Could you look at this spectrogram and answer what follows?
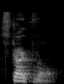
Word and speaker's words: Starkville: Is the pronunciation right? Starkville.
